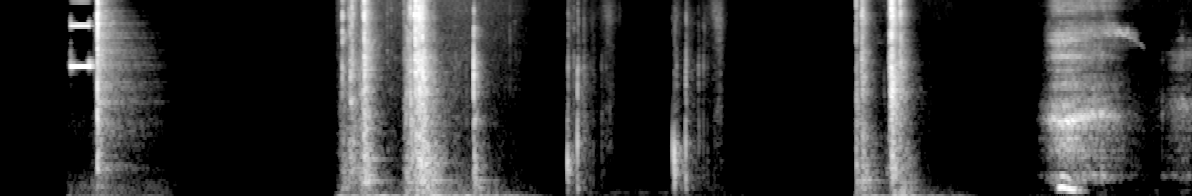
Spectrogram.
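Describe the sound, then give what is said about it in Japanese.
A locked bedroom door fitted with an electronic lock is cut in two: a sharp metallic slash rings out, followed by a string of loud crashes and clattering thuds as pieces fall, with no talking. “ドアごと真っ二つにします。”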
